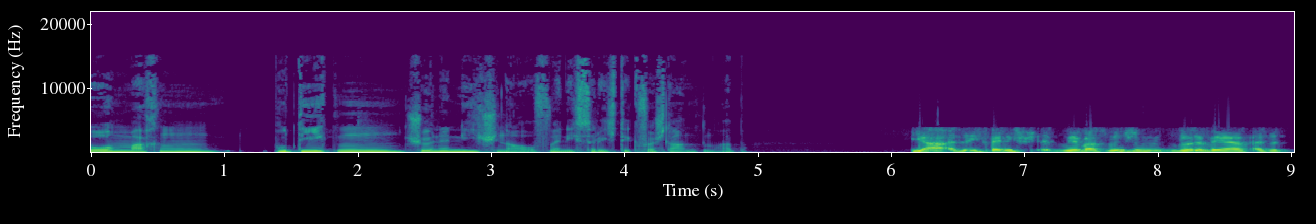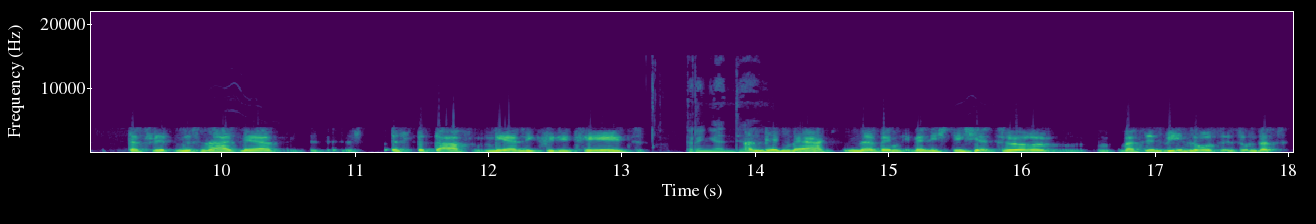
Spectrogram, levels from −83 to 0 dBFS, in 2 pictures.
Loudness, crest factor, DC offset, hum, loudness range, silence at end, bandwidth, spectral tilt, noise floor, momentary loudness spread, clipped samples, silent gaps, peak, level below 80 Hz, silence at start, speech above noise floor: -19 LUFS; 14 dB; under 0.1%; none; 7 LU; 0.1 s; 15.5 kHz; -7.5 dB/octave; -76 dBFS; 15 LU; under 0.1%; none; -4 dBFS; -58 dBFS; 0 s; 58 dB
